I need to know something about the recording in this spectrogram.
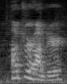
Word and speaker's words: Hunter x Hunter: Hunter x Hunter, if you pronounce the X, I'll gut you like a fishy, is a show that goes all over the place.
